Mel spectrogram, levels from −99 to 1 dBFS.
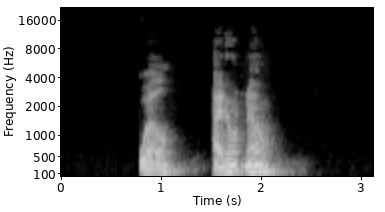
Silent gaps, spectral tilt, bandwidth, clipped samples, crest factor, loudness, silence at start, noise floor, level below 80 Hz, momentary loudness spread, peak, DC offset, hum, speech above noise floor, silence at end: none; -8.5 dB/octave; 10 kHz; under 0.1%; 20 dB; -21 LUFS; 0.8 s; -90 dBFS; -58 dBFS; 14 LU; -4 dBFS; under 0.1%; none; 71 dB; 0.9 s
